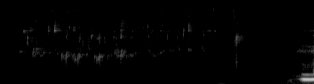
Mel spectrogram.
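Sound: water dripping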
